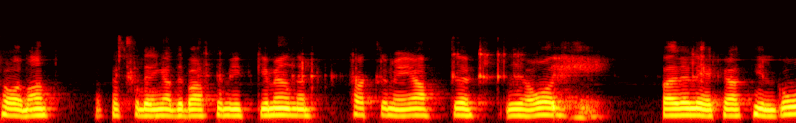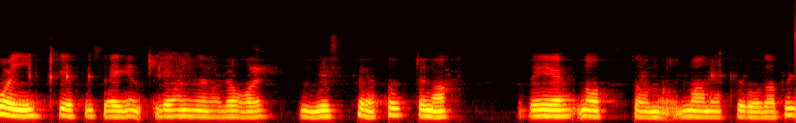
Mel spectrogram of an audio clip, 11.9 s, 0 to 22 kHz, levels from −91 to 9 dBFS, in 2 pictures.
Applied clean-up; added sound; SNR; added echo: neural mask model DeepFilterNet 3.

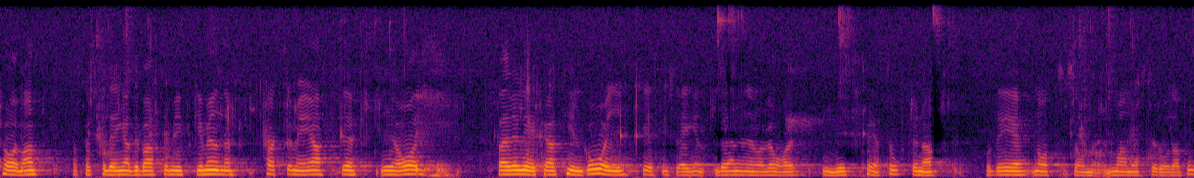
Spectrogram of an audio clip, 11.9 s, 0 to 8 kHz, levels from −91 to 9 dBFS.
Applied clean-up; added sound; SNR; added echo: neural mask model Resemble Enhance denoiser.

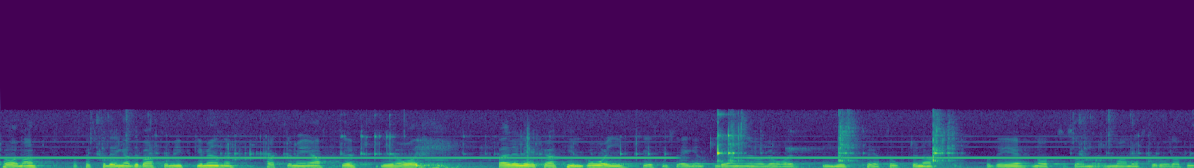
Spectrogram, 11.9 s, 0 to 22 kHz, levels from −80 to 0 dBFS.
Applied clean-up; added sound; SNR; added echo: none; Wind instrument, woodwind instrument + Water / Liquid; 10 dB; none.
